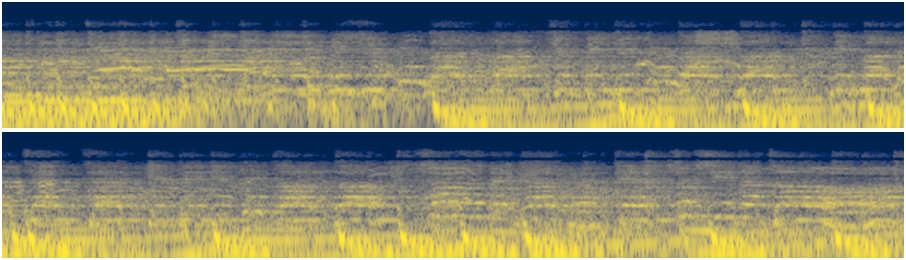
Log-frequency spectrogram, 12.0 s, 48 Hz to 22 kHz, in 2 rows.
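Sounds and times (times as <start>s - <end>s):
pop song over arena sound system: 0.0s - 12.0s.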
